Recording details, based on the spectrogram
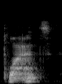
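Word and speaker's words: PLTZF: is the plaits and it is pronounced plats tells you in the standard how to say it the bottom one is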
